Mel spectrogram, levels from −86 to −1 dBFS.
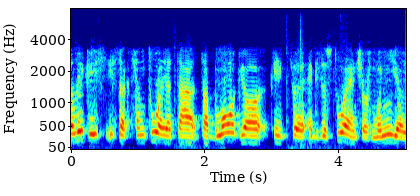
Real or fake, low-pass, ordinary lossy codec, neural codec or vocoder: fake; 7.2 kHz; MP3, 48 kbps; codec, 44.1 kHz, 7.8 kbps, Pupu-Codec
